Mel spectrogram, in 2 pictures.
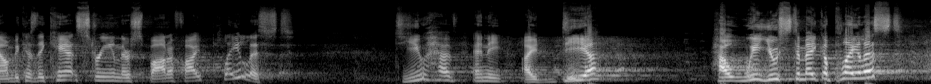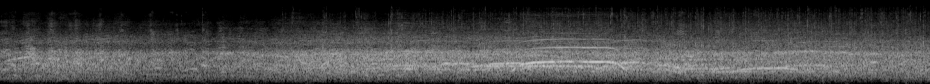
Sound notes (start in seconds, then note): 9.0 audience laughing; 14.5 audience cheering and clapping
